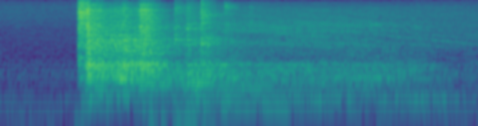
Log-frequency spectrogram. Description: Troubled Pony tractor engine. Starts, but won't keep running.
